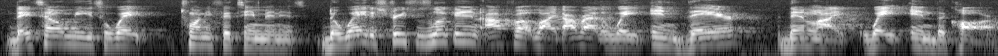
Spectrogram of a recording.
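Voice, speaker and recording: A man's voice: medium pitch, moderate pace, few pauses, fairly bright tone. A young man from Miami, a defendant on a TV court show, explaining himself in a stammering, defensive way.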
